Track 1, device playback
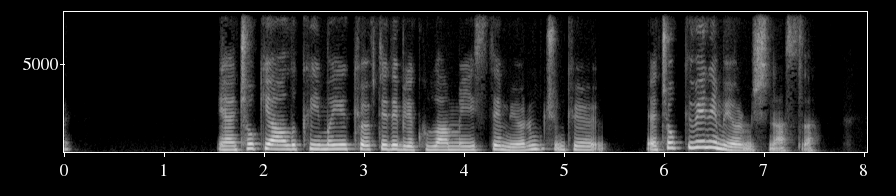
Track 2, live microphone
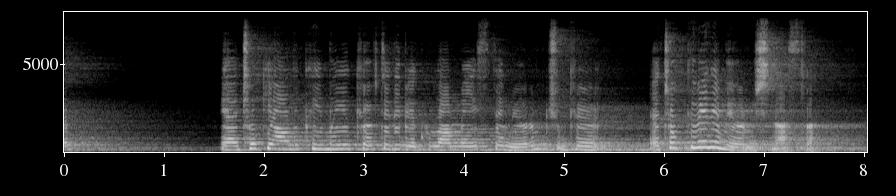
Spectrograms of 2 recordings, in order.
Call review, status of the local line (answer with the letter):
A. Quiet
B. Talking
A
